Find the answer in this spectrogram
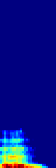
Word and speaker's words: eu: Eu. D'accord? Eu. Oui, c'est un peu bizarre la lecture au niveau de la prononciation, mais c'est comme ça.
